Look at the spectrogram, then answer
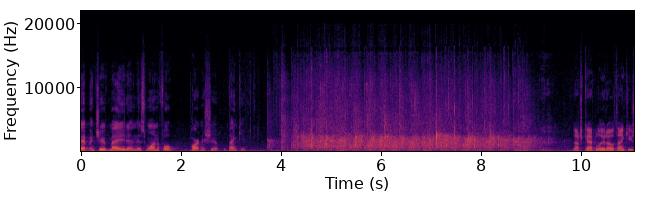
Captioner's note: applause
